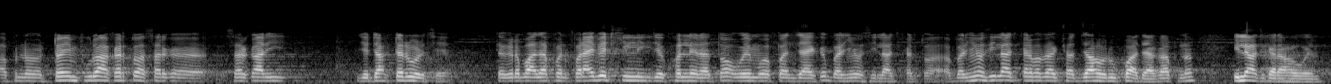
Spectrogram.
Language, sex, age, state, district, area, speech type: Maithili, male, 18-30, Bihar, Begusarai, rural, spontaneous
